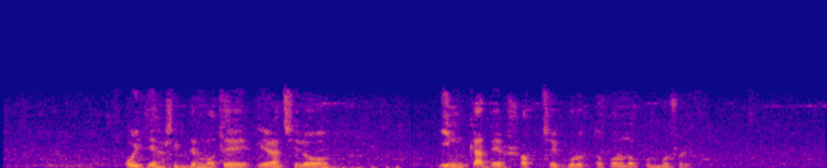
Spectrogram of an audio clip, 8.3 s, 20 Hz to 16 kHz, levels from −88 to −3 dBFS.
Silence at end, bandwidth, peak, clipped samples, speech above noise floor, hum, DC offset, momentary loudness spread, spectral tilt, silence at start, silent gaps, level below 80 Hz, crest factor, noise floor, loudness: 1.35 s; 8 kHz; -8 dBFS; under 0.1%; 29 dB; none; under 0.1%; 21 LU; -5.5 dB/octave; 0.5 s; none; -60 dBFS; 24 dB; -60 dBFS; -31 LUFS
